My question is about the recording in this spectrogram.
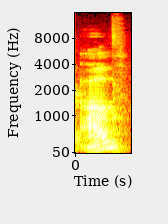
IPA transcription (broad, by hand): ov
